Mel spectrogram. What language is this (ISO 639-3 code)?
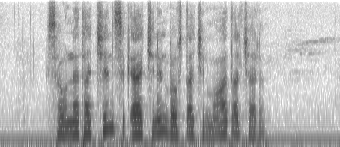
amh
